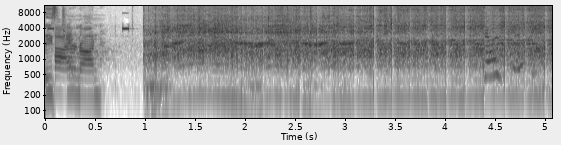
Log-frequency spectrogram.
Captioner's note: audience applauds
